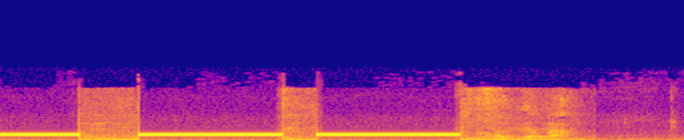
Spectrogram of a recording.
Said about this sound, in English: You know, you lose a lot in the beeping. You really do. There were several fuck-offs.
